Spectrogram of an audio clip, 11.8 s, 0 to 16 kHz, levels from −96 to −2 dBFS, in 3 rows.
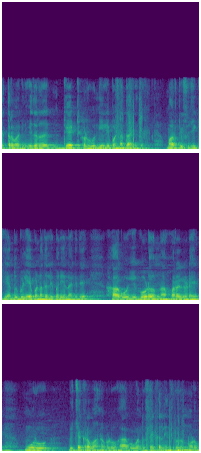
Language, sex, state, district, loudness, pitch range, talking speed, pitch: Kannada, male, Karnataka, Shimoga, -20 LUFS, 115-135 Hz, 120 wpm, 120 Hz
